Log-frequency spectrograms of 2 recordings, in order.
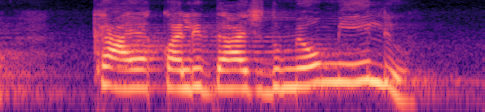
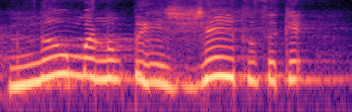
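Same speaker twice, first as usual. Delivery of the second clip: higher, rushed, flustered protest; a rushed, higher mock panic; 8 semitones higher, much faster than usual. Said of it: "tá apavoradinho, que nem eu".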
